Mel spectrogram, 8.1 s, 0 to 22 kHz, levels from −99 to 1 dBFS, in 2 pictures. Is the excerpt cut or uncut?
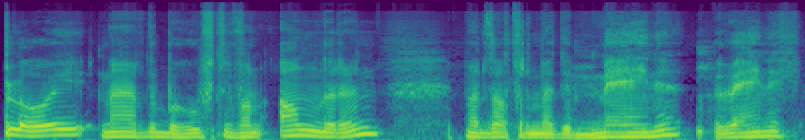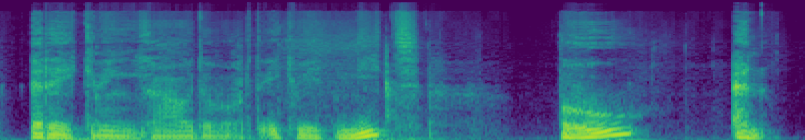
uncut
